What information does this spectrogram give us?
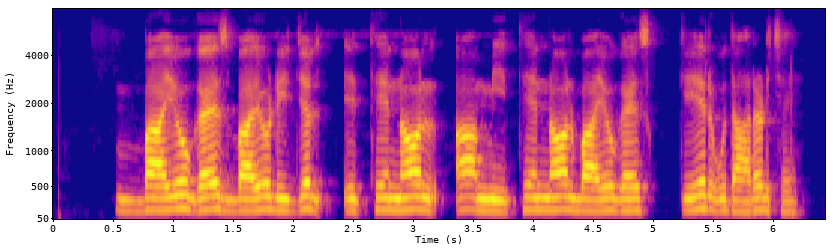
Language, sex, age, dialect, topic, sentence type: Maithili, male, 31-35, Bajjika, agriculture, statement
